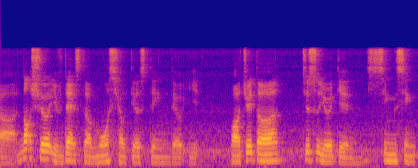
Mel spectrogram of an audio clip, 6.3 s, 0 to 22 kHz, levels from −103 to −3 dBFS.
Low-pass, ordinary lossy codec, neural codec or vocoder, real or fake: none; none; none; real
